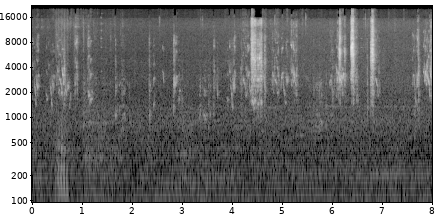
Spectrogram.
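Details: Budgies warbling softly with scattered sharp squawks, a loud burst midway and several clipped chirps toward the end.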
